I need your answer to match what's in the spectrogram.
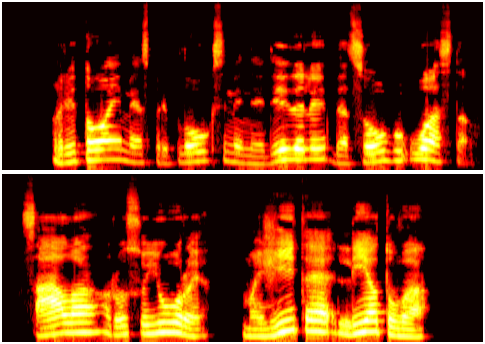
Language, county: Lithuanian, Šiauliai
